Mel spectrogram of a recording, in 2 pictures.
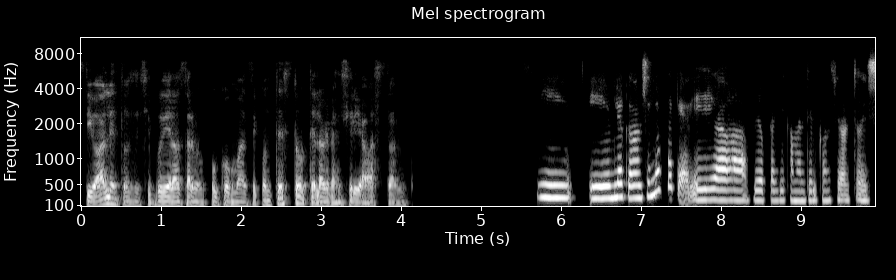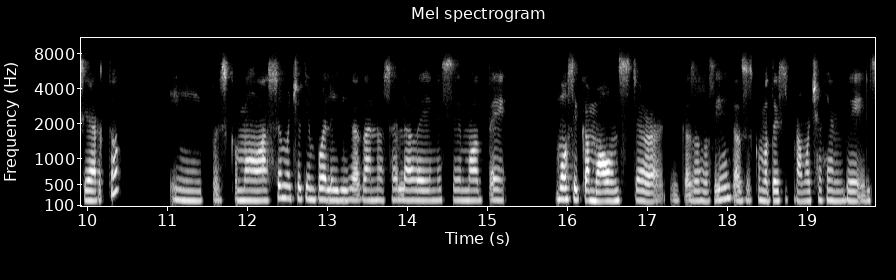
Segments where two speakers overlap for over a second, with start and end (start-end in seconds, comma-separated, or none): none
